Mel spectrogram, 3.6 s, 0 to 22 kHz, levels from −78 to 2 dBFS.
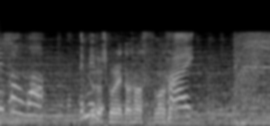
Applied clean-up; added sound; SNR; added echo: none; none; none; none.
